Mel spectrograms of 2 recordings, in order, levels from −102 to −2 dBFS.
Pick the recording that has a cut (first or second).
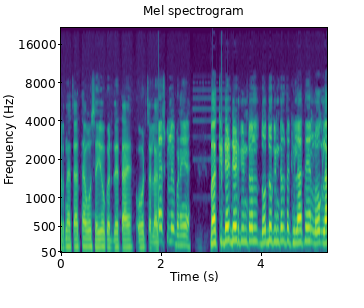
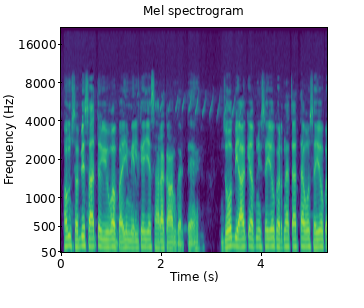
first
